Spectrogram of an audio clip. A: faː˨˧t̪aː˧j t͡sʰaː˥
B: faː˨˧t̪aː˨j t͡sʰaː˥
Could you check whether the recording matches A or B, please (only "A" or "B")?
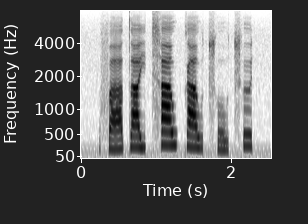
A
